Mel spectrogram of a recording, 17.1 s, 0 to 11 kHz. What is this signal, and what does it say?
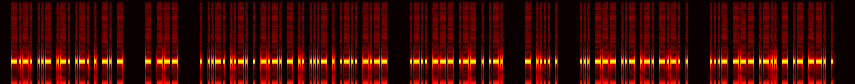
Morse code, heard as a keyed tone, about 32 wpm, 800 Hz. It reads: CURRENT TO EFFECTIVELY LOWER THE SOURCE VOLTAGE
